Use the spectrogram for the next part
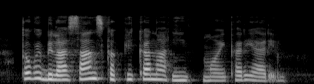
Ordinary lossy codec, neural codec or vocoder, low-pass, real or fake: Opus, 64 kbps; autoencoder, 22.05 kHz, a latent of 192 numbers a frame, VITS, trained on one speaker; 9.9 kHz; fake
